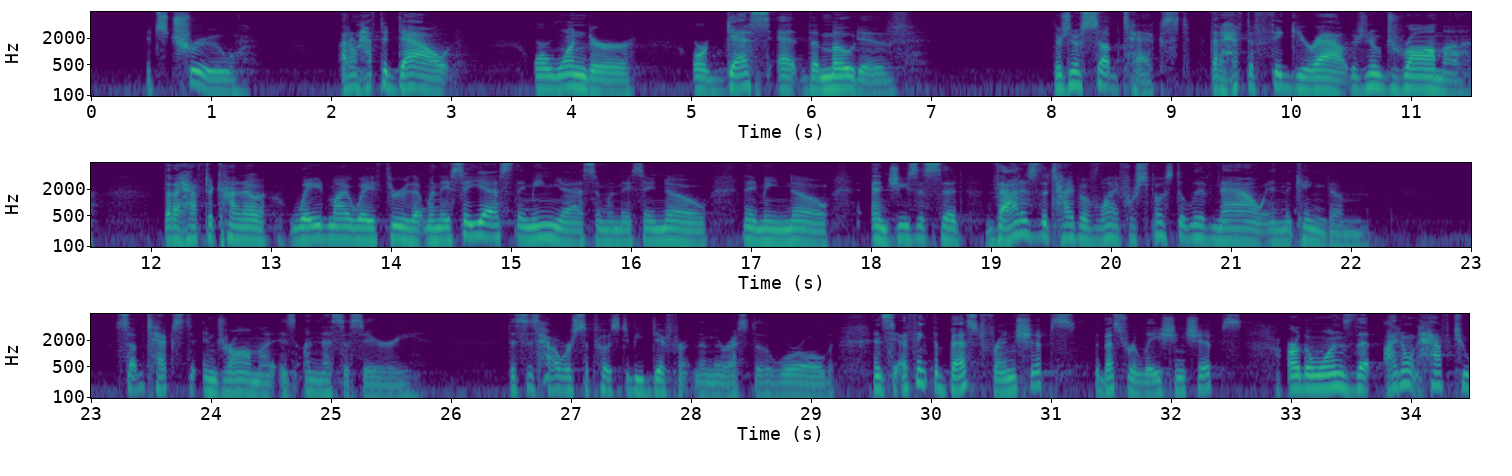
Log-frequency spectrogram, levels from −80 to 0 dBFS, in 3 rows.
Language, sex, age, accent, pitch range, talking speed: English, male, 30-49, American, 120-140 Hz, 185 wpm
